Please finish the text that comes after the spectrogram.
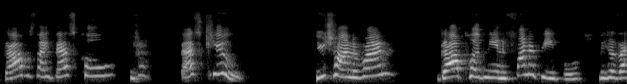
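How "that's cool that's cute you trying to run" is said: higher, amused and teasing, a lightly voiced God. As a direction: play God smirking at her stubbornness. God teasing her, voiced playfully.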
